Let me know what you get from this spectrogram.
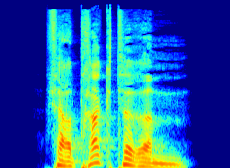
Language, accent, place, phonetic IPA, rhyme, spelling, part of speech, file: German, Germany, Berlin, [fɛɐ̯ˈtʁaktəʁəm], -aktəʁəm, vertrackterem, adjective, De-vertrackterem.ogg
- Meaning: strong dative masculine/neuter singular comparative degree of vertrackt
